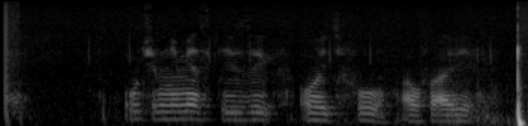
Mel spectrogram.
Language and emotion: Russian, neutral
